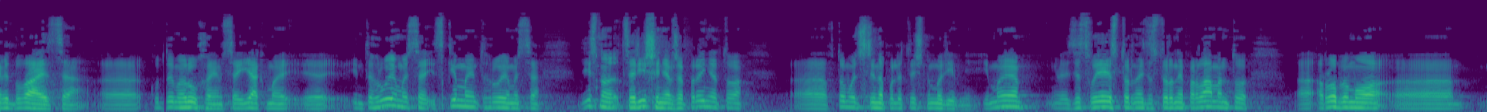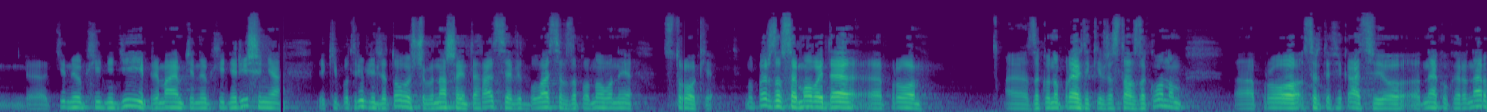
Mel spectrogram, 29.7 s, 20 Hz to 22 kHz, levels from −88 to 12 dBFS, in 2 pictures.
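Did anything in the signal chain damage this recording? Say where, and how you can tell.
Yes, there are gaps between stream segments at 1.64–1.67 s, 5.66 s, 17.67–17.71 s and 21.70 s. These are hard-edged silences of 6 to 38 ms on a 4-second segment grid, a playback fault: segment timestamps leave holes, which the player fills with silence.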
